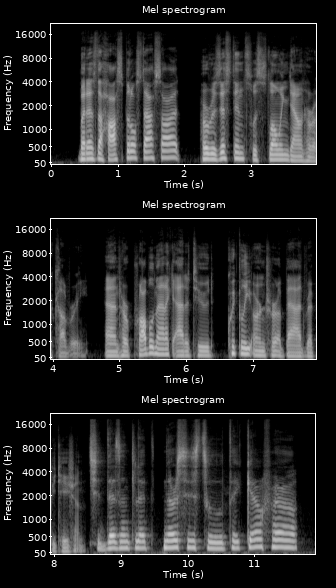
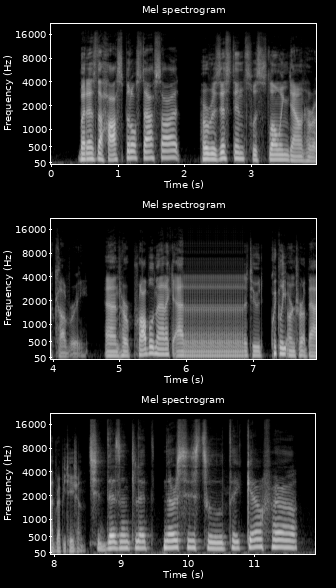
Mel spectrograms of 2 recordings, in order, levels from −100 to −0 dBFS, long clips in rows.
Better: first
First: none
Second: audio freezing; at 6 s for 1 s

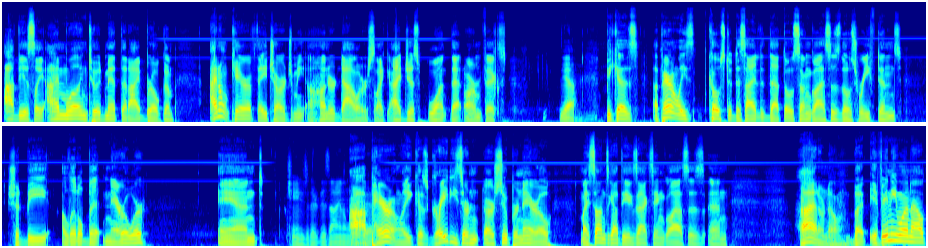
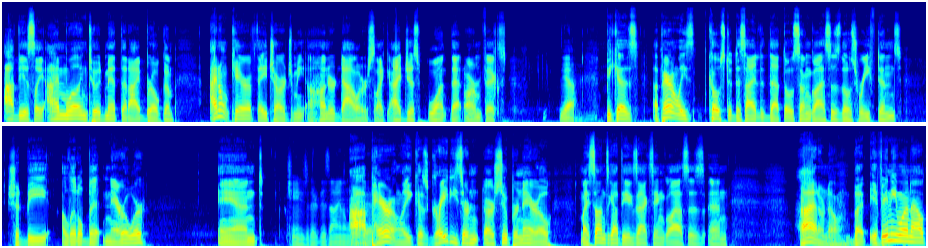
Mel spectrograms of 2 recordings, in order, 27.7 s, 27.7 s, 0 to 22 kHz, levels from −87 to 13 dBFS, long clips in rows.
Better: second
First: high-pitched whine; faint; from 2.5 to 6.5 s, from 11 to 18 s and from 20 s on; 6 kHz, 30 dB below the speech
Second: none

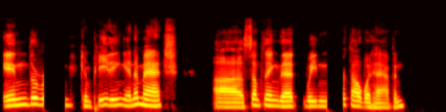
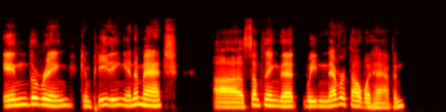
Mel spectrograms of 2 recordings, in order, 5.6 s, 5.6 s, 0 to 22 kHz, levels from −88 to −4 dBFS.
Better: second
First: audio cutting out; at 0.5 s and at 4 s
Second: none

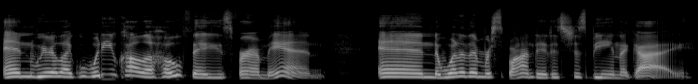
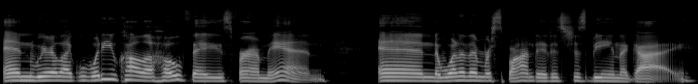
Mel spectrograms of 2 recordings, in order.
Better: second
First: thin; very; fading below 350 Hz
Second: none

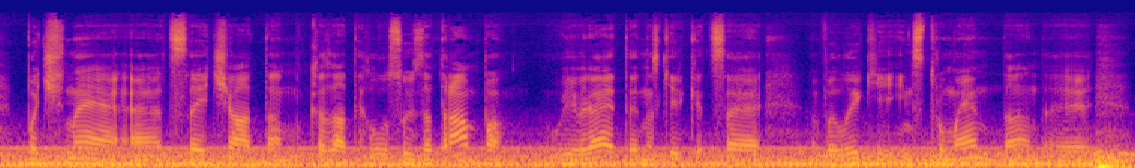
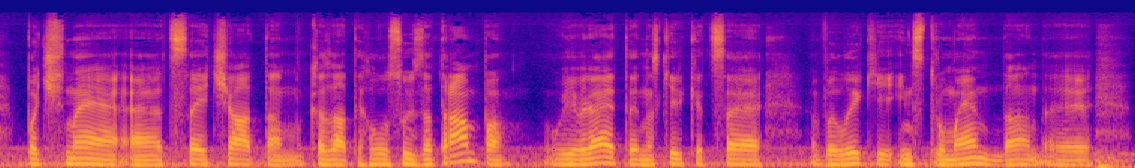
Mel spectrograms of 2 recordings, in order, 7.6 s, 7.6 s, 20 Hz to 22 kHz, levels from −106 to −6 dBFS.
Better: second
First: low rumble; loud; throughout; 5 dB below the speech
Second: low rumble; faint; throughout; 25 dB below the speech

